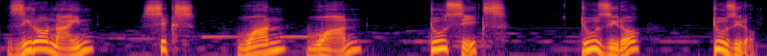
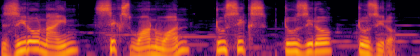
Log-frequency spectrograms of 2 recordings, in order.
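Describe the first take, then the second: First: The number is read slowly. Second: The number is read at normal speed.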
